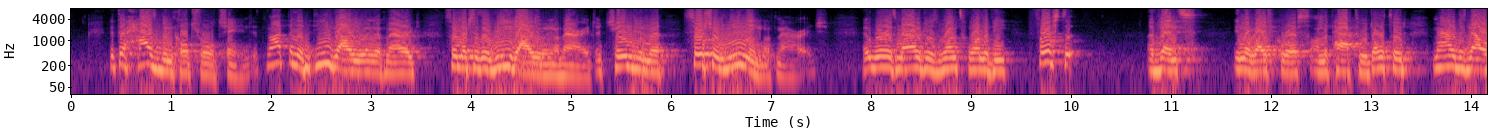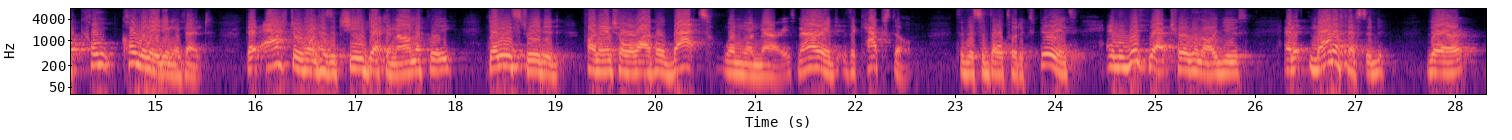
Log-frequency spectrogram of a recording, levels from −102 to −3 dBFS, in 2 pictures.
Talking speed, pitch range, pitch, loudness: 180 wpm, 125-175 Hz, 145 Hz, -29 LUFS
